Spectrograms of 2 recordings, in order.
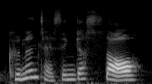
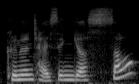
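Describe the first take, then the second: First: The pitch falls at the end. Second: The pitch rises at the end. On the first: It is a statement answering the question. "하고 내려갑니다" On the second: It is a question. "하고 올라가죠"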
